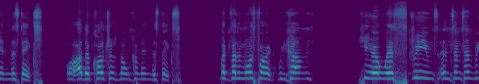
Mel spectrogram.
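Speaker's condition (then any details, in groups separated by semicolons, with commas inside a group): Cerebral palsy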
